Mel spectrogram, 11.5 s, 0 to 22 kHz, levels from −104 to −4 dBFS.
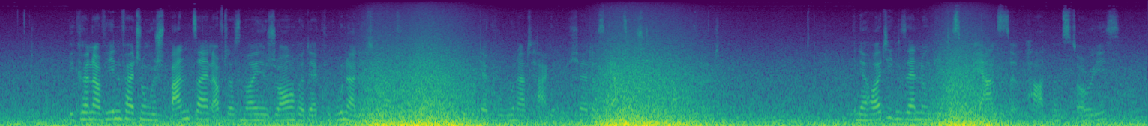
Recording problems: wind noise on the microphone; heavy; 3 dB above the speech

